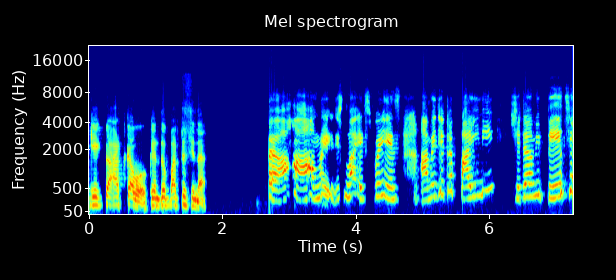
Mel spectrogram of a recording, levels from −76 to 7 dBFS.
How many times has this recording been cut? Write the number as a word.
one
